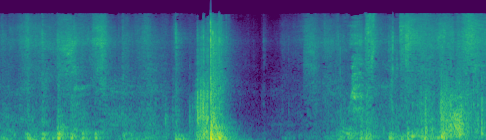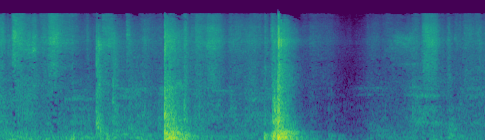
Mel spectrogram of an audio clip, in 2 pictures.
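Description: Bodies slamming onto tatami mats as partners are thrown and break their fall: three heavy thuds, one about three seconds in and two close together later, with scuffling on the mat between.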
